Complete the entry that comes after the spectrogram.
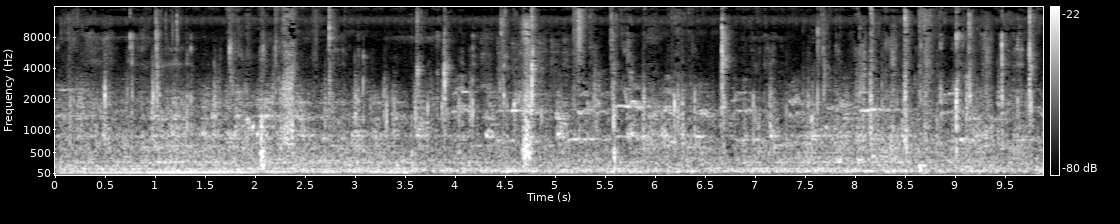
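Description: Near silence with faint, scattered wet clicks and soft smacks of a mouth chewing rice and mutton curry.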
